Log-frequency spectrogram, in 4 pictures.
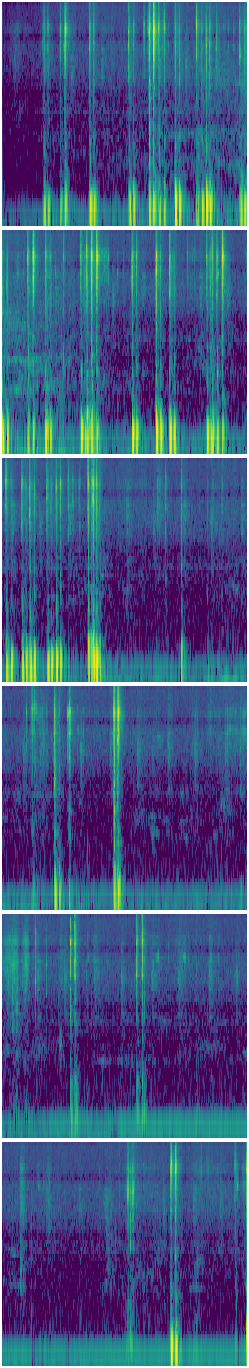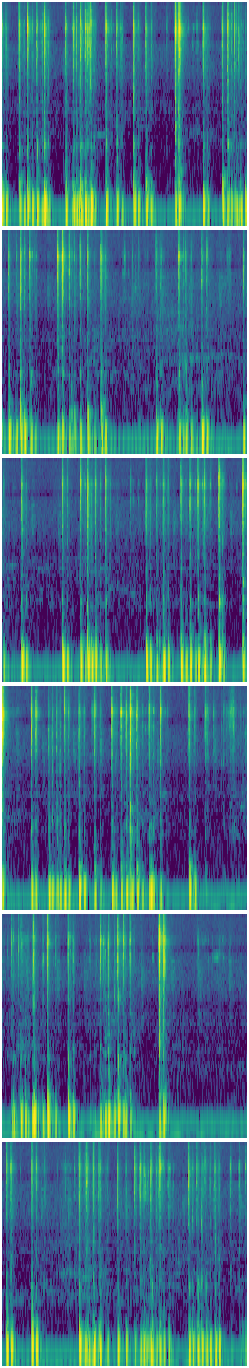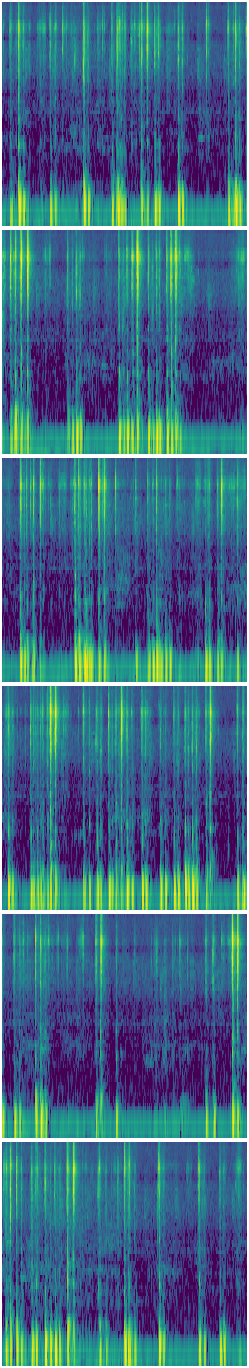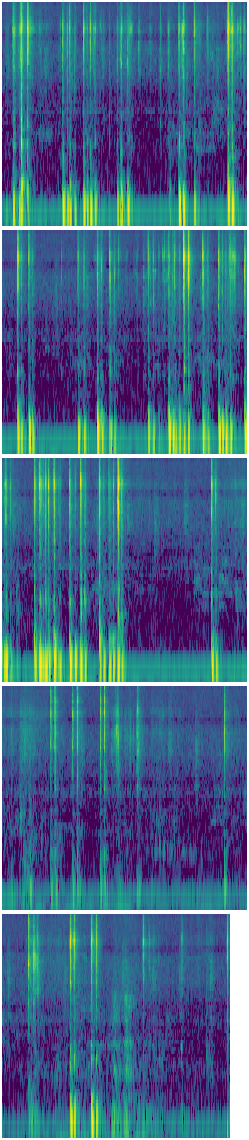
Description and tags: typing keyboard
typing at the laptop keyboard.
